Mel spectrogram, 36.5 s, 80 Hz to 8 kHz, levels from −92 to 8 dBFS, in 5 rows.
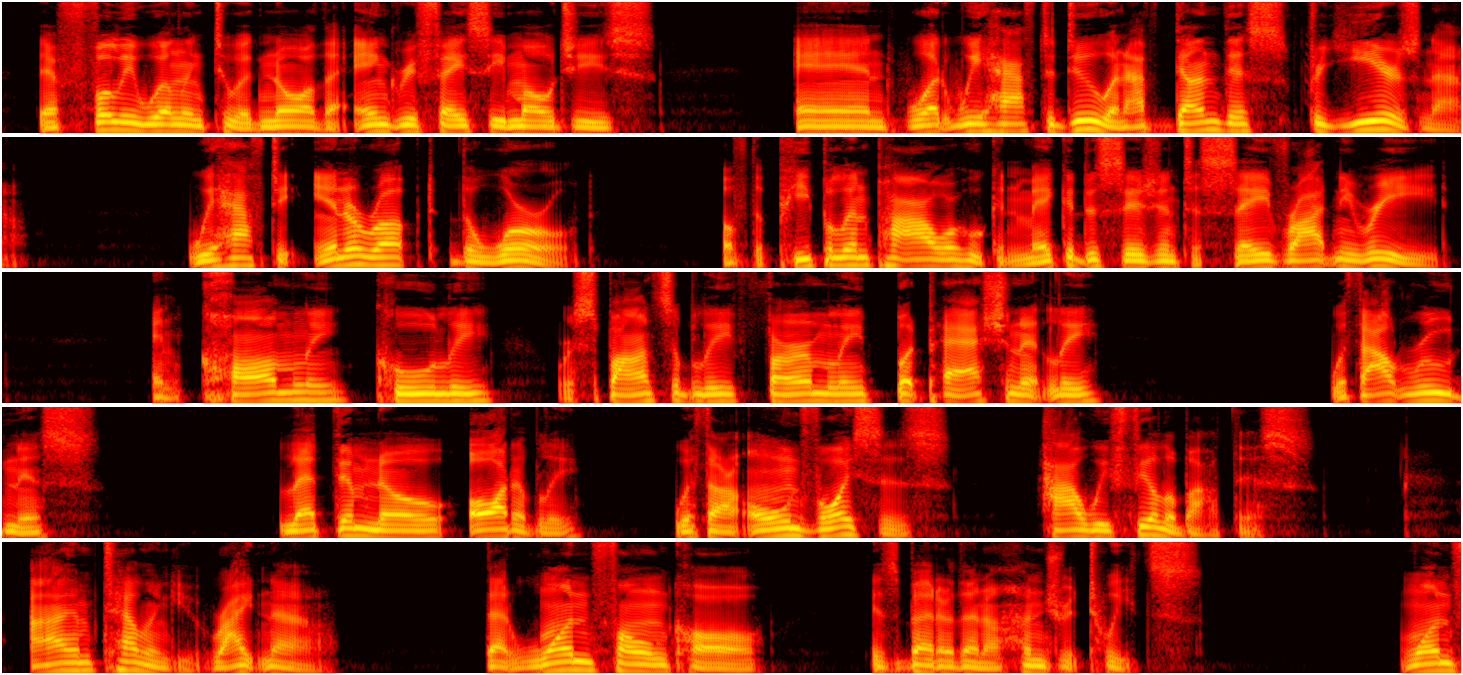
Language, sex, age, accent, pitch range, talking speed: English, male, 30-49, American, 90-115 Hz, 135 wpm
